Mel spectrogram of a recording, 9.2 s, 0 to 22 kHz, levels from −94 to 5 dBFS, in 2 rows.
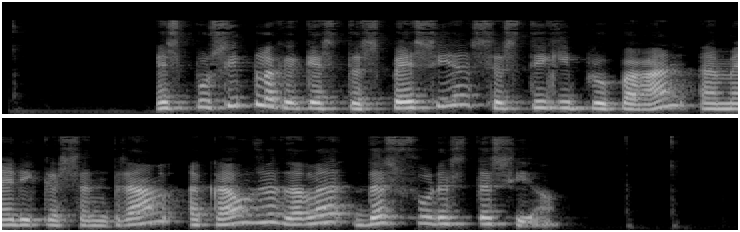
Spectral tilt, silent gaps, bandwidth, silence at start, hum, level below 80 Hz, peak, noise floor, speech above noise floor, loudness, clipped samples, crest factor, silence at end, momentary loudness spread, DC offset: -6.5 dB/octave; none; 11.5 kHz; 0.95 s; none; -72 dBFS; -8 dBFS; -74 dBFS; 49 dB; -26 LUFS; under 0.1%; 18 dB; 1.1 s; 8 LU; under 0.1%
